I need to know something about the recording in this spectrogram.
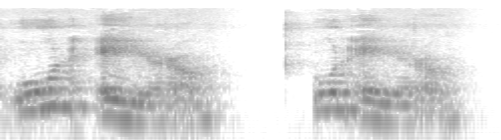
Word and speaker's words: euro: So they would say un euro, un euro. They just pronounce euro a little bit differently over there because they pronounce pretty much every letter.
